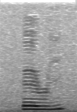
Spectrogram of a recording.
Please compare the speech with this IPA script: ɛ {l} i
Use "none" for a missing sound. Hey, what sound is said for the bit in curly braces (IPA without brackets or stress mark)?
ɹ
